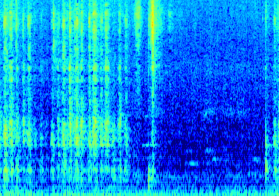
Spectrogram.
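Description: A coin scraping the coating off a scratch-off lottery ticket in quick, faint strokes, with a single click a little over two seconds in, after which the scraping goes quieter.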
